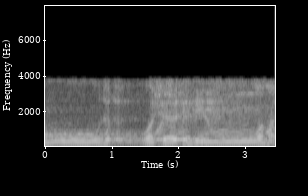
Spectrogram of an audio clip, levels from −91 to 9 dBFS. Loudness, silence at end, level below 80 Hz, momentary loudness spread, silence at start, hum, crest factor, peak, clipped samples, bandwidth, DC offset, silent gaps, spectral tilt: -20 LUFS; 0 s; -56 dBFS; 6 LU; 0 s; none; 16 dB; -4 dBFS; under 0.1%; 4 kHz; under 0.1%; none; -10.5 dB/octave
